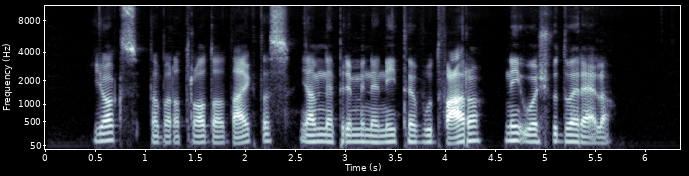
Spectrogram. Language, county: Lithuanian, Šiauliai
